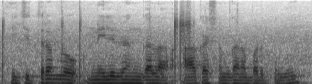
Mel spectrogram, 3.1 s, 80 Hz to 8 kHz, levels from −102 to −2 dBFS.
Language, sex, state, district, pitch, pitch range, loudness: Telugu, male, Telangana, Mahabubabad, 115 Hz, 110-120 Hz, -19 LUFS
